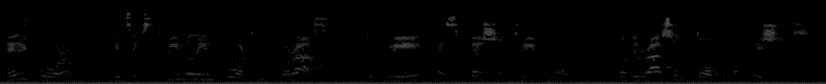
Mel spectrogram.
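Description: A man speaking at a fairly slow pace over loud background noise. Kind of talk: formal address. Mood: serious, earnest. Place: office.

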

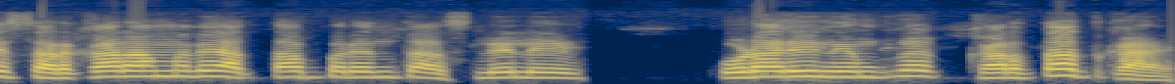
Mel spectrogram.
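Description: The sound is dry and close with no echo as a man talks at a high pitch. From Akkalkot taluka, Solapur, Maharashtra. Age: 40s. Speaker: local news channel host. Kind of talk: live field report. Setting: outdoors. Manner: halting.

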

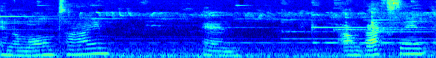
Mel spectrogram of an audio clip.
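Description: A woman talks at a fairly slow pace against loud background noise. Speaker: craft instructor for seniors. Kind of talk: casual tutorial chat. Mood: warm, chatty. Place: home room. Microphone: camera far.

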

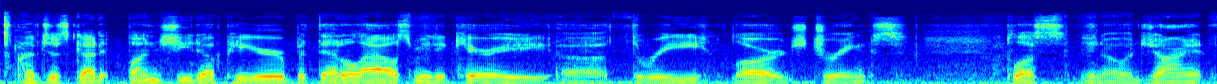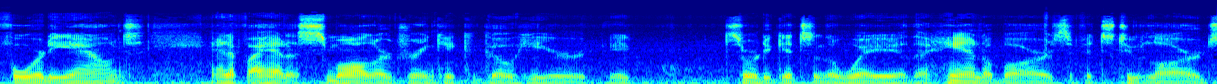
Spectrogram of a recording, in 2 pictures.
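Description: A man speaks with a very deep, low pitch at a moderate pace, his intonation fairly even. The sound is dry with no echo, over light background noise. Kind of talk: casual tutorial. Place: street. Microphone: phone near.

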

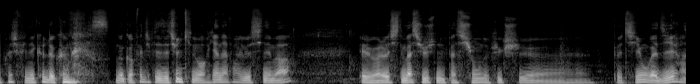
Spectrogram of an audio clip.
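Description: A man's very deep, low voice, dark and mellow, at a very fast pace with fairly even intonation. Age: 20s. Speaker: short film director. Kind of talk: interview. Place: home room.

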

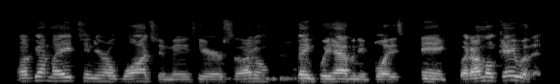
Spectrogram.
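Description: A man with a normal speaking voice talks at a fairly high pitch and a fairly quick pace. His pitch variation is ordinary, and the background is quiet. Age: 40s. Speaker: bird hunter, game show contestant. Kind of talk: casual chat. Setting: video call from home. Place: home room. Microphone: video call.

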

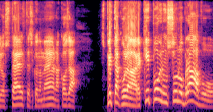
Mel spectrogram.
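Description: A man speaks at a moderate pace. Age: 20s. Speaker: gaming youtuber; gaming video creator. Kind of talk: casual video commentary. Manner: hesitant, with fillers. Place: home room. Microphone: webcam.

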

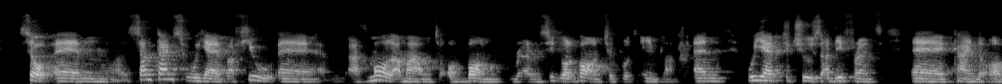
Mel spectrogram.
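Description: In a bright, sharp tone, a man talks at a moderate speed. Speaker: dental lecturer. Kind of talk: lecture. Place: office. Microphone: headset.

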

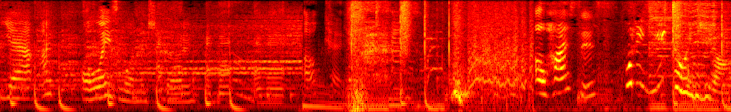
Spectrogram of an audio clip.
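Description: Loud music plays in the background as a woman speaks at a fairly slow pace. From Australia. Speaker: comedic actress. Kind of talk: comedy skit dialogue. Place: train. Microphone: phone near.

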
